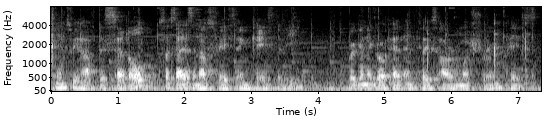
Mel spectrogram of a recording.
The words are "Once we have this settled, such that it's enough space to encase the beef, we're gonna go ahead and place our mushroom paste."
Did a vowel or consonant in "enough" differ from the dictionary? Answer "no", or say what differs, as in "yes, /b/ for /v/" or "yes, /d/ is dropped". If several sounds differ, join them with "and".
no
